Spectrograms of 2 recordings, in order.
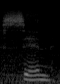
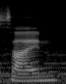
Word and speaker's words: Sin: in it i'm disappointed sin is pronounced sin and not sign like that math thing oh my god it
